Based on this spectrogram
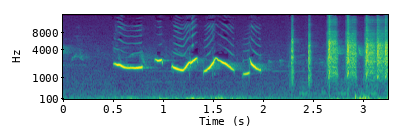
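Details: Caged white-rumped shama singing competitively, tail flicking: a rich whistled phrase of gliding, rising and falling notes, then sharp broadband clicks and tacking sounds near the end.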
